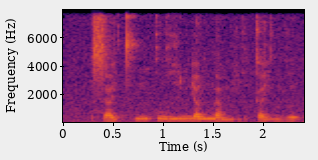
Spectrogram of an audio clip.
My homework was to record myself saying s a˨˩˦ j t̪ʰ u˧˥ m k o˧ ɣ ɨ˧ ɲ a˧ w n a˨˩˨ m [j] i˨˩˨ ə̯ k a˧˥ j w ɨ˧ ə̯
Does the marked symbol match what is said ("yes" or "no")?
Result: yes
